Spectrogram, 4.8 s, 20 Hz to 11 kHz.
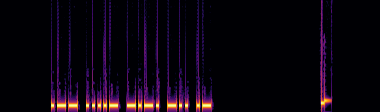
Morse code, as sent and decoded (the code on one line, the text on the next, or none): .-- ....- -.-. -.. .-
W4CDA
